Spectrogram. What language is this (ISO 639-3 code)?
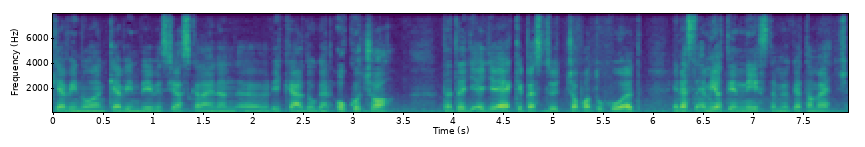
hun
